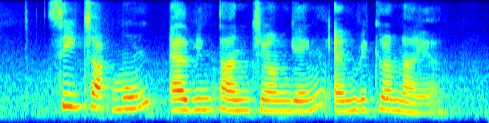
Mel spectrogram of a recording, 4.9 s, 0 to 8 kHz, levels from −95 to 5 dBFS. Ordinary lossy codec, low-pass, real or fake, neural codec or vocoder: none; none; fake; codec, 16 kHz, 6 kbps, DAC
